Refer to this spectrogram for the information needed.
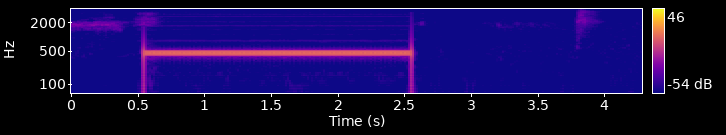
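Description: A single steady telephone line tone, heard while on hold in the queue of a billing centre hotline, holds for about two seconds, loud and unbroken, then cuts off abruptly, with faint brief line noises before and after it.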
